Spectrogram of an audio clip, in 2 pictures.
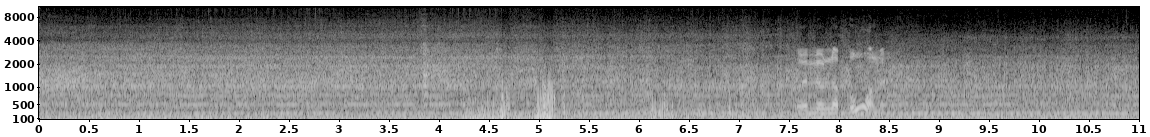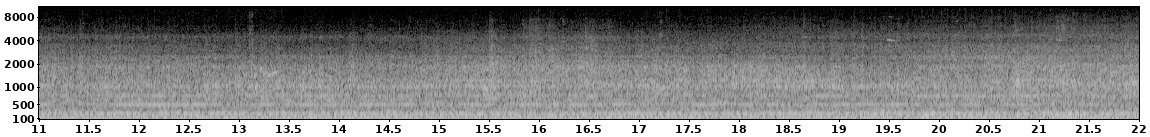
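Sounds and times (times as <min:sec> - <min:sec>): car engine idling: 0:02.6 - 0:15.3.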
